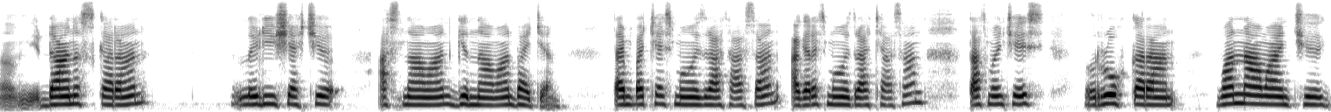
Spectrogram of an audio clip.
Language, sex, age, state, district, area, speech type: Kashmiri, female, 30-45, Jammu and Kashmir, Pulwama, urban, spontaneous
